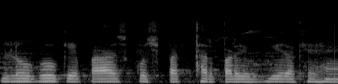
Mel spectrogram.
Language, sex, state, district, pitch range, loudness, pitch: Hindi, male, Bihar, Gopalganj, 130-135 Hz, -32 LUFS, 130 Hz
